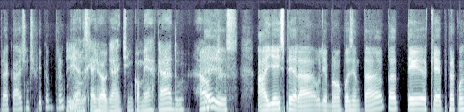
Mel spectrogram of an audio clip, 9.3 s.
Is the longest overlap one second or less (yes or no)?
yes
